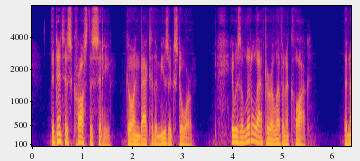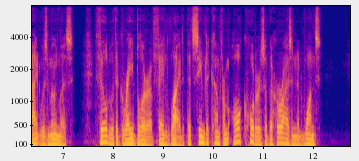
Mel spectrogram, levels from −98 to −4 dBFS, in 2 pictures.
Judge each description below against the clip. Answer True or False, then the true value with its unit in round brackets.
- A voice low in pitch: True (100 Hz)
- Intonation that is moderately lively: True (4.2 semitones)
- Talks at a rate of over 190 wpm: True (200 wpm)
